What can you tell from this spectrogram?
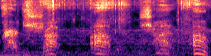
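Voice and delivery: soft, unvoiced plea to the dog; whispered shut up to the barking dog; hissed hush. Real, not acted.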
